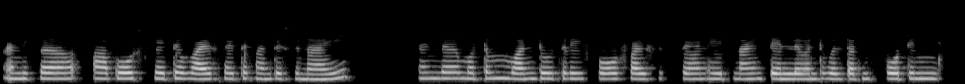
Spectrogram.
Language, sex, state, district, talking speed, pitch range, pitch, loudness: Telugu, female, Telangana, Karimnagar, 150 wpm, 255-270 Hz, 260 Hz, -20 LUFS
